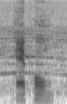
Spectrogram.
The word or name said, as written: EpHong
